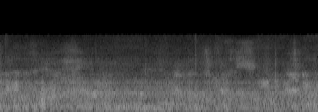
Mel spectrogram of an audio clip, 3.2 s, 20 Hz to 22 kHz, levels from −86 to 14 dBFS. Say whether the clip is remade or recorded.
remade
